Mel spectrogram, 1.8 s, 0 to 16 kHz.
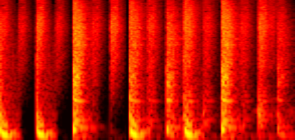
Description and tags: A dnb beat for any Dnb production, use with the others in my "Misc Beat Pack" to create a speed up. To do this arrange them in order in your DAW, like this: 1,2,3,4,5,6,7,8, etc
